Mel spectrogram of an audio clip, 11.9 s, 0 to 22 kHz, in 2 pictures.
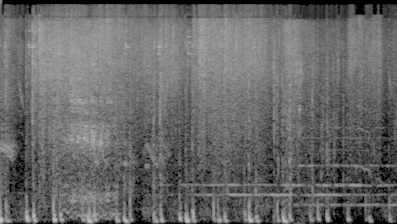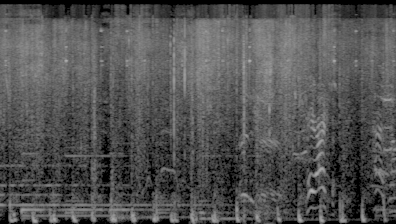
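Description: In the video game Red Dead Redemption 2, a horse whinnies near the start, followed by a steady clip-clop of hooves, with voices and faint music underneath.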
